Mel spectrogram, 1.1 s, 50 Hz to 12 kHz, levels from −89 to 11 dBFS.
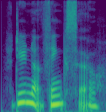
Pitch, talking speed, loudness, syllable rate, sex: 220 Hz, 280 wpm, -16 LUFS, 5.2 syllables/s, female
